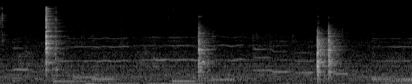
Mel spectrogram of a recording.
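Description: A fork clinking against a ceramic plate a few times: once about half a second in, again at two seconds, and twice in quick succession just after three seconds.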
